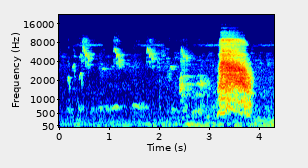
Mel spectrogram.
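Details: Javan myna talking until it coughs: several short high whistled notes spaced about half a second apart, then one loud broad harsh burst lasting under a second.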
